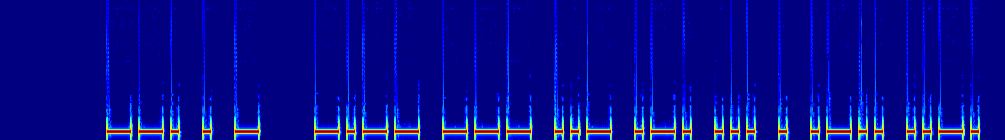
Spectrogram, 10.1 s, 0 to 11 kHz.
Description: Morse code, heard as a keyed tone, about 15 wpm, 700 Hz. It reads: GET YOURSELF
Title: Sentences from Top 1100 Words 15wpm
